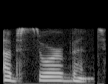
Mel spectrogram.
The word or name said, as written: absorbant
